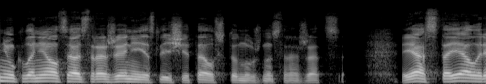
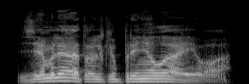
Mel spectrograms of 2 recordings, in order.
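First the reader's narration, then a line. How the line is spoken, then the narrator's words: Hiss. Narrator (Russian): прошипел Доу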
